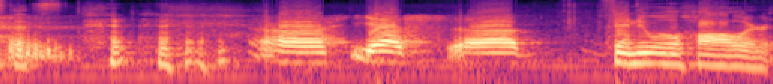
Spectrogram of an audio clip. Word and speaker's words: Faneuil: How do I pronounce this? Faneuil Hall, or Faneuil.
